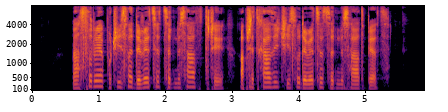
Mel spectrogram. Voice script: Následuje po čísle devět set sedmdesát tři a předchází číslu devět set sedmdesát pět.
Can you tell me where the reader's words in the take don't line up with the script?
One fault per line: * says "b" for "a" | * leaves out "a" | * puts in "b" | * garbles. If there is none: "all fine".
all fine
